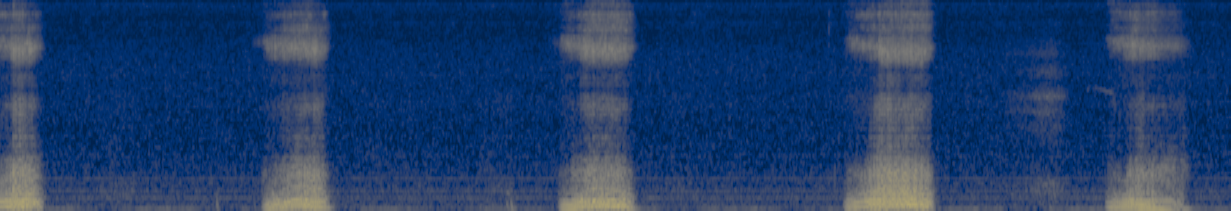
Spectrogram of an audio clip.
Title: My dad snoring more.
